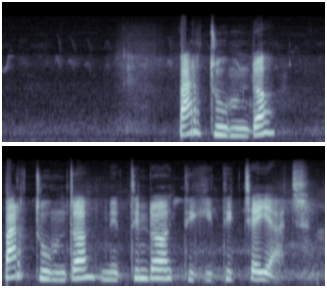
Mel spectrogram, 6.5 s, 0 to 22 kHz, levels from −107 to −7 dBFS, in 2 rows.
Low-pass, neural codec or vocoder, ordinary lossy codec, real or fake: 14.4 kHz; vocoder, 48 kHz, 128 mel bands, Vocos; none; fake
